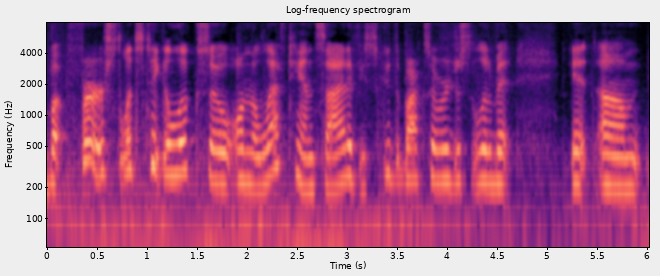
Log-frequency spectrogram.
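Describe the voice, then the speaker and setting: A woman co-hosting a casual unboxing show, chatty and enthusiastic as she points out details. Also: fairly high pitch. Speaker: co-host of a toy unboxing show. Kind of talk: casual product show-and-tell. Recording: faint background noise.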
